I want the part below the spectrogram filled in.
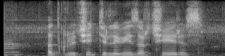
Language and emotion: Russian, neutral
